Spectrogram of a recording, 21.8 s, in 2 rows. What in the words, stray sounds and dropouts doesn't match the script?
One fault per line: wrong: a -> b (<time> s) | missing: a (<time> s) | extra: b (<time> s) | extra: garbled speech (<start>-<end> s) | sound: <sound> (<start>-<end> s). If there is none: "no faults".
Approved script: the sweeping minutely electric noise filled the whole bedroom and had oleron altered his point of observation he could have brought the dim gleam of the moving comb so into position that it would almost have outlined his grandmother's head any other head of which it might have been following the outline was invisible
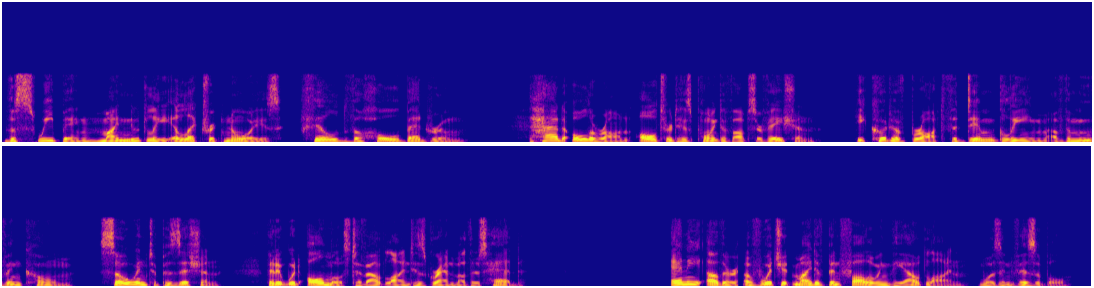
missing: and (4.7 s)
missing: head (18.2 s)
